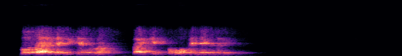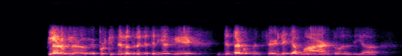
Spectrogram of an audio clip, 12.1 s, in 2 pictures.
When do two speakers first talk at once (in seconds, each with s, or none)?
none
